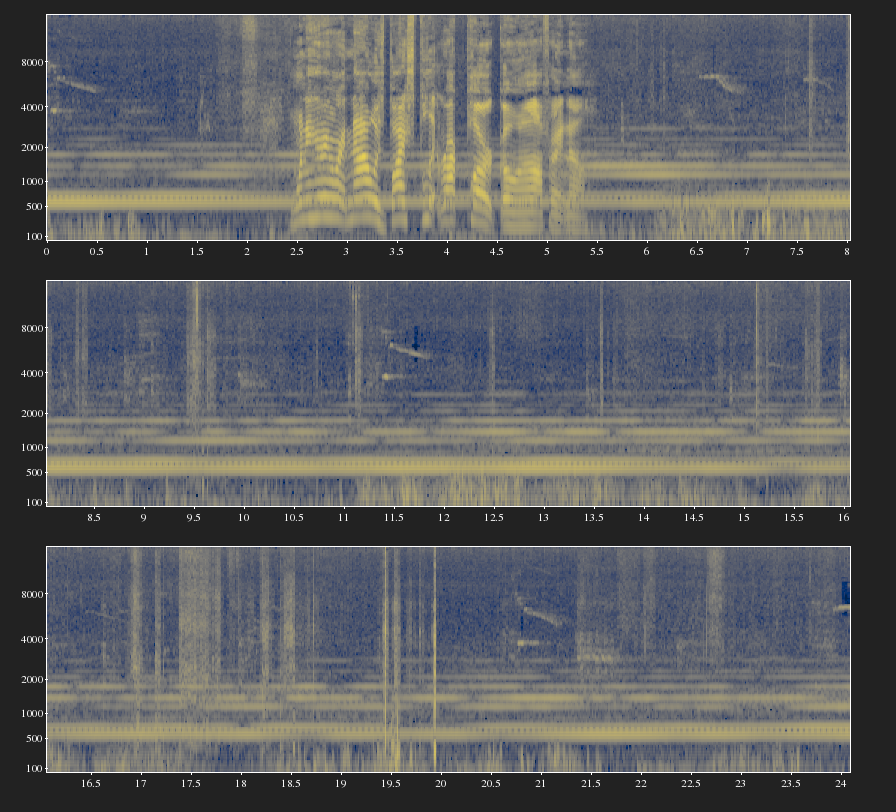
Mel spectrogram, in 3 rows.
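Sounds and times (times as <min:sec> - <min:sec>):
tornado warning siren wailing: 0:00.0 - 0:24.0.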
